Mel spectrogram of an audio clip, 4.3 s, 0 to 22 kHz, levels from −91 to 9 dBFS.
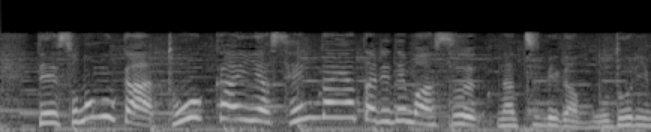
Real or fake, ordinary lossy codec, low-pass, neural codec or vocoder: real; none; none; none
